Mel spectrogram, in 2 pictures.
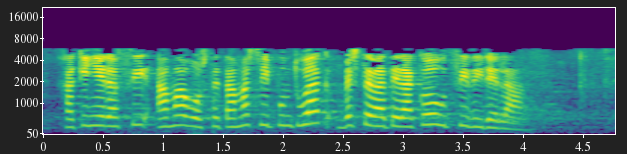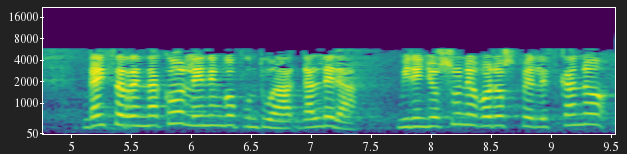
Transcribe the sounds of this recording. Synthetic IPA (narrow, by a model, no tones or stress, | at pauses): ʝakiɲe̞ɾasiʔamaβ̞o̞st̪e̞t̪aːmase̞jpunt̪uakbe̞st̪e̞β̞at̪e̞ɾako̞ut͡sið̞iɾe̞la | ɡajse̞re̞nd̪ako̞le̞ːne̞ŋɡo̞punt̪uaɡald̪e̞ɾa | miɾe̞nʝo̞sune̞ɣ̞o̞ɾo̞spe̞le̞skano̞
